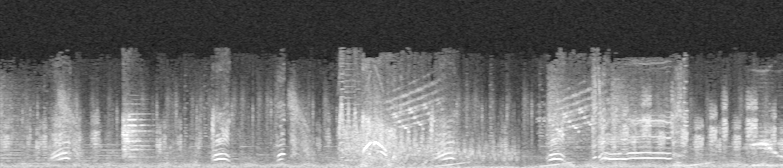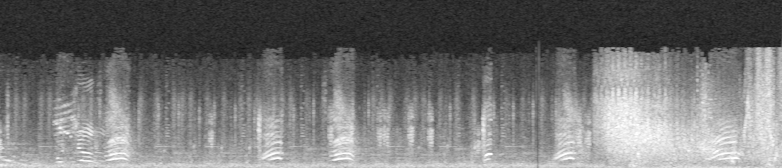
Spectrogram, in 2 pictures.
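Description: A low, busy rumble of game music plays throughout.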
